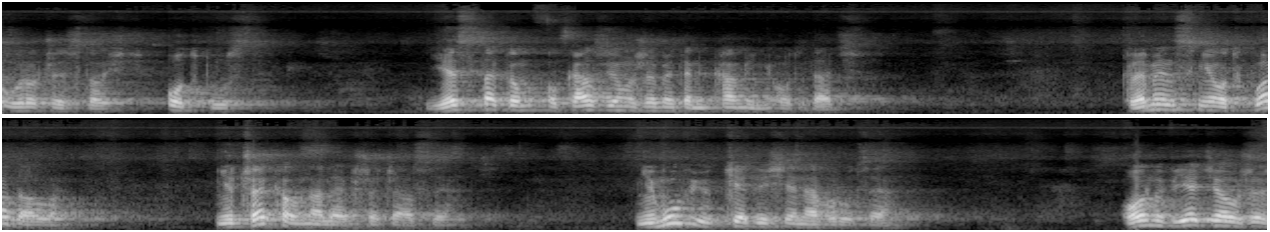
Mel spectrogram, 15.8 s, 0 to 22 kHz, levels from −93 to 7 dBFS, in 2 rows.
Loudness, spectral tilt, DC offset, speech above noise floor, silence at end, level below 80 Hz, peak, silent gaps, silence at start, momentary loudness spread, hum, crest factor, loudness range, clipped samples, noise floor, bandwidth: -18 LUFS; -6 dB/octave; under 0.1%; 40 dB; 0 s; -66 dBFS; 0 dBFS; none; 0 s; 15 LU; none; 20 dB; 4 LU; under 0.1%; -57 dBFS; 16.5 kHz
